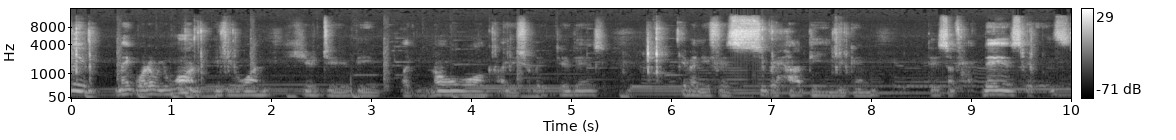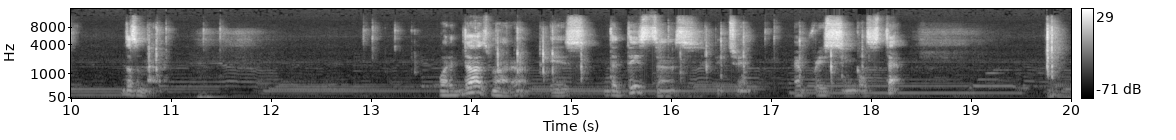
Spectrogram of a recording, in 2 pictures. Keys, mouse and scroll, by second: 0.2 r, 1.5 ctrl+click, 1.8 space, 4.5 space, 6.1 r, 7.2 ctrl+click, 7.9 space, 9.7 space, 10.2 click, 11.2 x, 11.5 click, 13.3 click, 14.3 click, 14.6 alt+r, 16.2 ctrl+click, 16.7 shift+middle click, 17.2 click, 17.5 middle click, 18.0 shift+middle click.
